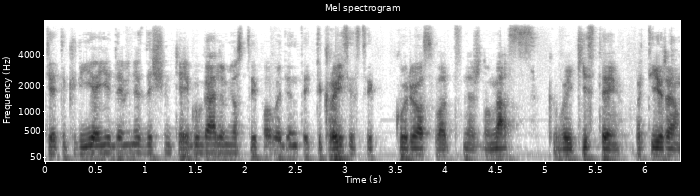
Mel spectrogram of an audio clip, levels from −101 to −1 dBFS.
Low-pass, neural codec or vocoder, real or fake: 7.2 kHz; none; real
